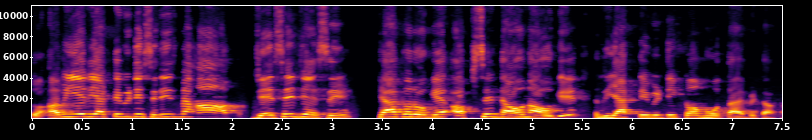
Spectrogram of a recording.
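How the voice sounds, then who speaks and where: A man's voice: high-pitched, measured pace, hardly any pauses, fairly bright tone, poor audio. A man teaching a chemistry lesson online, repeating key words and quizzing his pupils as he goes.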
